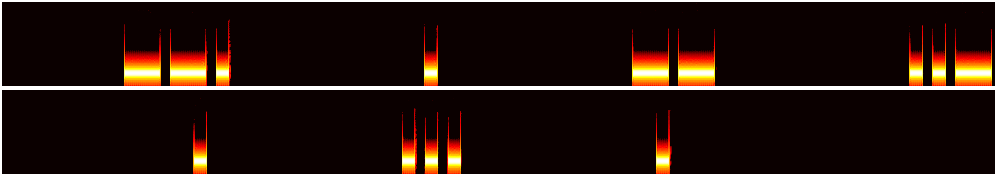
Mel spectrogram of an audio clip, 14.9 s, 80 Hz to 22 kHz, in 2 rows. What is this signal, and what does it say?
Morse code, heard as a keyed tone, about 14 wpm, spaced as for 5 wpm, 700 Hz. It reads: GEMUESE
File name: Morsekurs / Witze / Witz 18. Februar 2020, 25 F70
